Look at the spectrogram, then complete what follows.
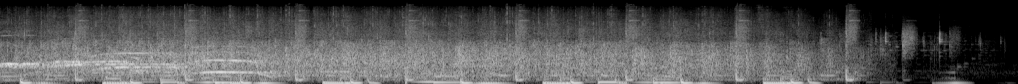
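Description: A crowd applauds with dense, steady clapping for about eight seconds before it quickly fades out, while a rhythmic low thumping beat pulses underneath.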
